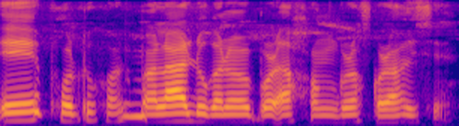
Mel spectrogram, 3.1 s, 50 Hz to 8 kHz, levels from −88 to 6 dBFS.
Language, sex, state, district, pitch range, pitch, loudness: Assamese, male, Assam, Sonitpur, 160-180 Hz, 165 Hz, -19 LUFS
